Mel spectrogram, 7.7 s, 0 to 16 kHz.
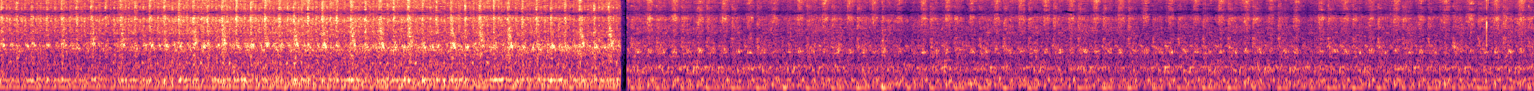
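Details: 1958 Oliver 550 diesel tractor: uneven lumpy chug about four beats a second with clattery note; blue smoke suggests burning oil, later whiter smoke suggesting incomplete combustion; owner suspects it may need a valve job; rough idle.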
